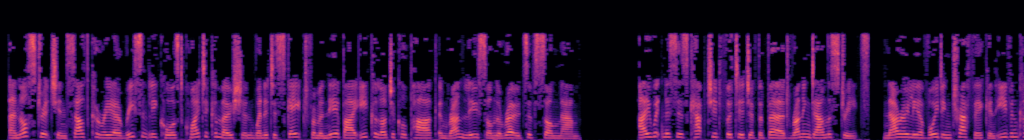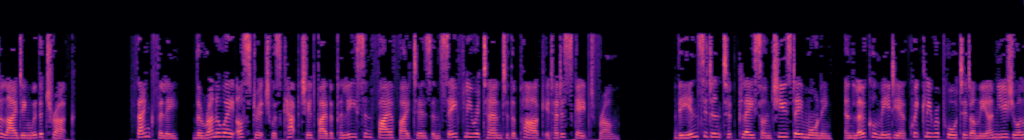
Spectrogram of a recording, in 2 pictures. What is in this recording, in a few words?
English Newsroom Advanced NORMAL Reading; Escaped ostrich causes chaos on roads in South Korea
